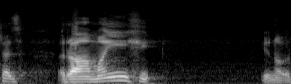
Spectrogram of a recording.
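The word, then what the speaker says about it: रामैः: So that's why when with Visarga it comes, it will also be pronounced as Ramaihi. You know, Ramaihi.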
